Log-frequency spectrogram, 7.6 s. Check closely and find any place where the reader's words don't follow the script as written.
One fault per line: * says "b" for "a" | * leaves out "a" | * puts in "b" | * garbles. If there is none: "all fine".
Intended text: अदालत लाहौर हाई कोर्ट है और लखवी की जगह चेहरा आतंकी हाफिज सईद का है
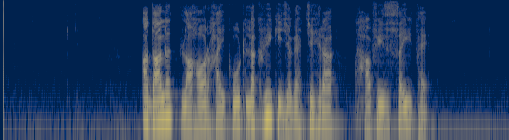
* leaves out "है और"
* leaves out "आतंकी"
* leaves out "का"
